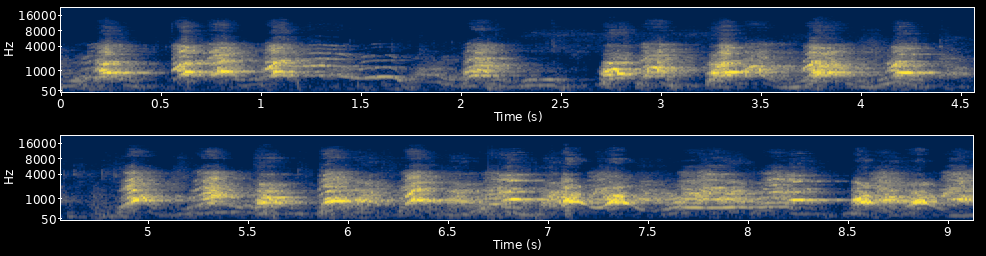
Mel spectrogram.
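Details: Cavalier King Charles Spaniel barking almost nonstop in a home kitchen on a cloudy Monday morning, rapid bursts of high, ringing barks with a brief pause near two seconds.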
